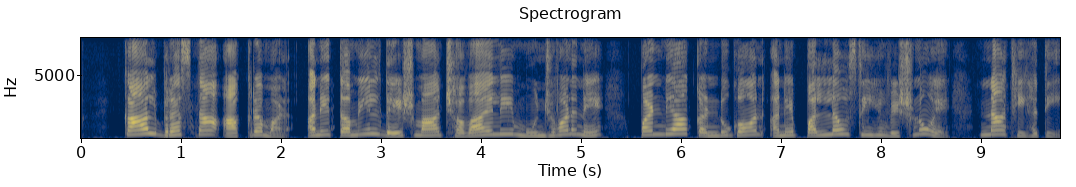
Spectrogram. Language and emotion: Gujarati, neutral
